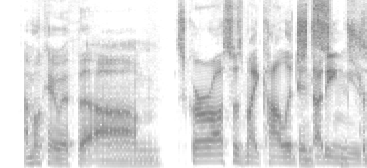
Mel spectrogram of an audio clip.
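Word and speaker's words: Sigur Rós: Is that how it's pronounced? I don't know. I always just pronounced it Sugar Rose. Sugar Rose. Friend of Sugar Ray. No, I believe I don't know who pronounced it to me like that, but I'm pretty sure it's pronounced Sigor Ross.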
